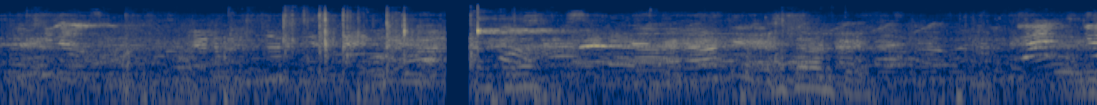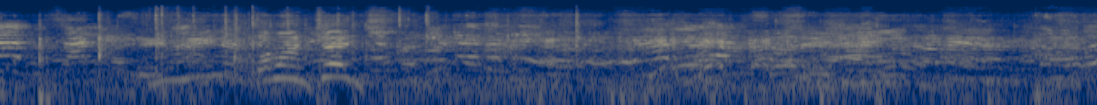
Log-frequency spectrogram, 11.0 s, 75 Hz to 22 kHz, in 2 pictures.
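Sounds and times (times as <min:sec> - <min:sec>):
background babble: 0:00.0 - 0:10.9
girls calling out and chattering: 0:00.0 - 0:10.9.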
